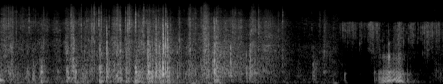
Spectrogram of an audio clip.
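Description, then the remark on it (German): A plastic bag, bag number 8, is handled and opened with dense, continuous crinkling and rustling for about three seconds, then a short pause and a brief final crackle. No one speaks. “Ähm, ja, aber bevor du das machst, äh, dann nimmst doch mal bitte die Tüte Nummer 8.”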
